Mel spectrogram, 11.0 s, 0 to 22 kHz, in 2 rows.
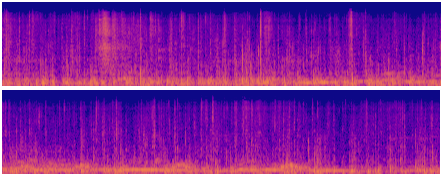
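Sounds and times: pigeons pecking grain: 0:00.0 - 0:10.9
pigeons cooing: 0:00.1 - 0:10.9.

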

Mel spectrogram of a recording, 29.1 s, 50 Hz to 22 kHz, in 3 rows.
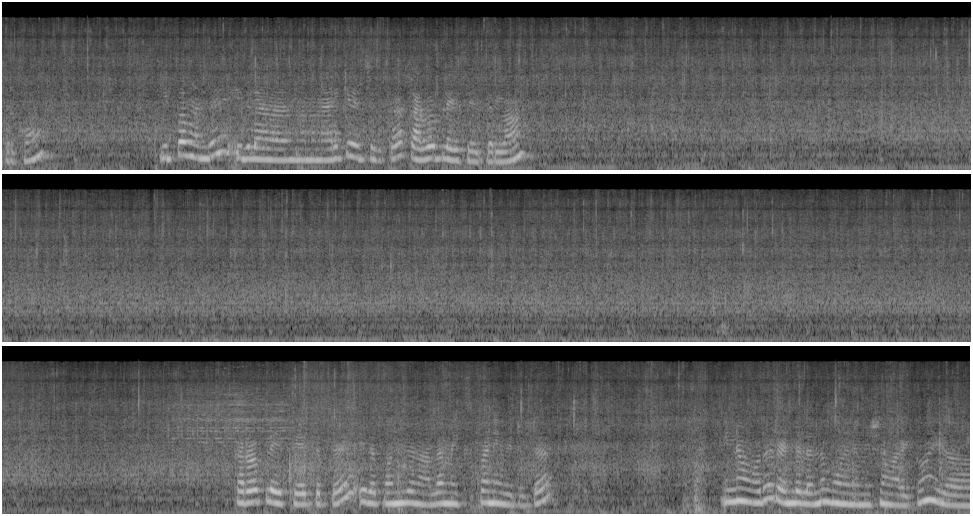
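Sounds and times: chicken sizzling in oil: 0:00.0 - 0:29.0.

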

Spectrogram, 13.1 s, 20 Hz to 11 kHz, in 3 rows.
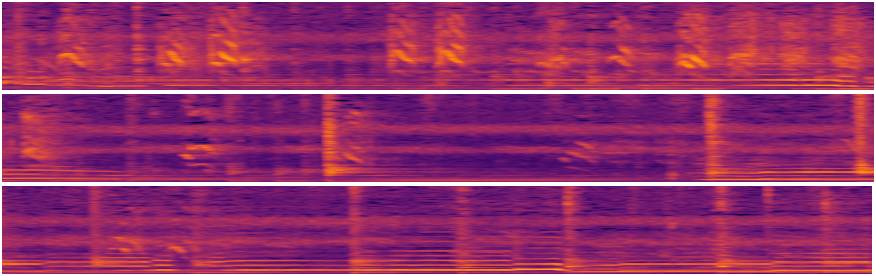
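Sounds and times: birds chirping: 0:00.0 - 0:08.1
flute sliding melody: 0:00.0 - 0:13.0.

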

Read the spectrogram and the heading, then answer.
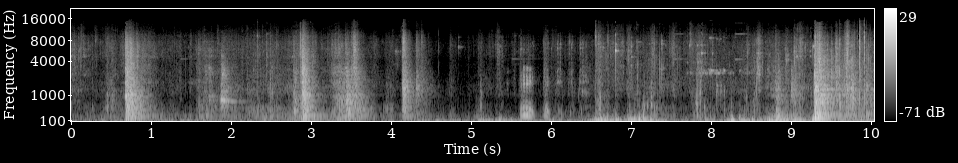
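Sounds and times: hooves shuffling on stony ground: 0:00.0 - 0:10.0.

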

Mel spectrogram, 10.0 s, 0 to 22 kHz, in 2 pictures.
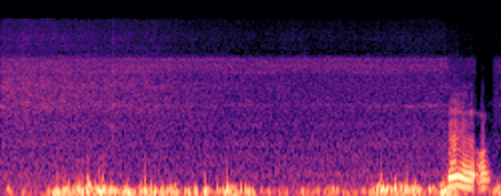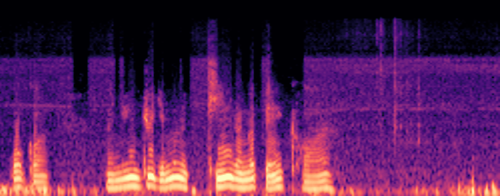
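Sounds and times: wind buffeting microphone: 0:00.0 - 0:06.0, 0:08.3 - 0:10.0
leaves rustling: 0:00.0 - 0:10.0.

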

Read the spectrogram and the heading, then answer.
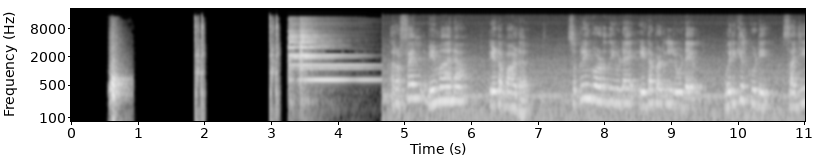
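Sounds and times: notification bell ding: 0:03.3 - 0:04.7.

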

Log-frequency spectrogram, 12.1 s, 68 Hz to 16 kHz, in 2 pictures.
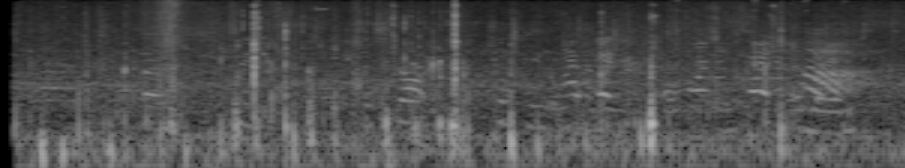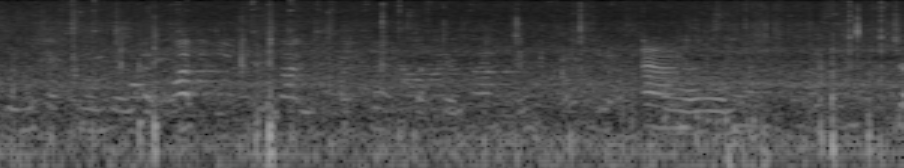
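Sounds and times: hoofbeats on sand: 0:00.1 - 0:05.7.

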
